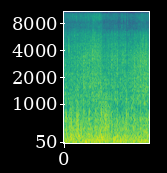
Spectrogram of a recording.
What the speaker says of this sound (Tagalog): malalaki yung mga alon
